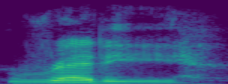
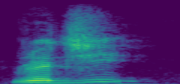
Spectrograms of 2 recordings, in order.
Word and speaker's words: ready: Okay, let's go to the word ready. Right here, instead of saying Reggie, okay, give me the E sound at the end.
